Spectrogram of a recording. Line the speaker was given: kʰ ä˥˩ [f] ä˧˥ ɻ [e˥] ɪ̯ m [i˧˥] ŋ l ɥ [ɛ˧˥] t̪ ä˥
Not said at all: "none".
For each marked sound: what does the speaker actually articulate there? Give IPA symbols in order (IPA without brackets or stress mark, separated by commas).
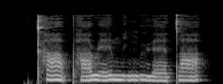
pʰ, e˧˥, i˧˥, ɛ˨˩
